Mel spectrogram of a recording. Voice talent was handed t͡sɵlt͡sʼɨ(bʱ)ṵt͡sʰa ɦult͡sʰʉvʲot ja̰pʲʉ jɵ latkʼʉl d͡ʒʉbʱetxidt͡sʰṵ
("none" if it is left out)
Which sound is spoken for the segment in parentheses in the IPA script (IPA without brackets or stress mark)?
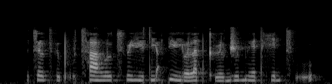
pʼ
